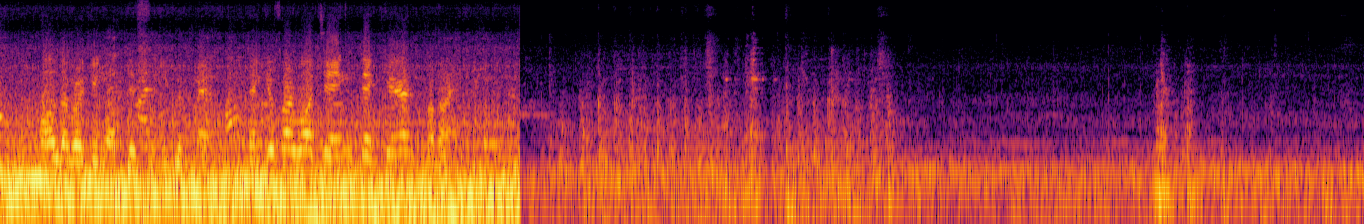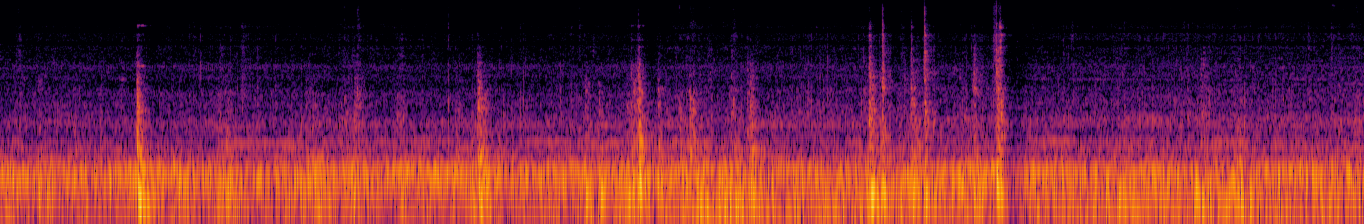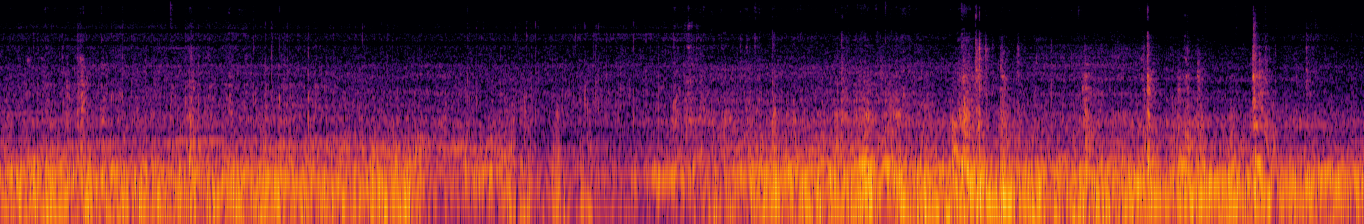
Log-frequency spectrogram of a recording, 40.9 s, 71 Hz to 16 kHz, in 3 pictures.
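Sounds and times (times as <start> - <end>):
excavator diesel engine running: 0.0 - 40.9.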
